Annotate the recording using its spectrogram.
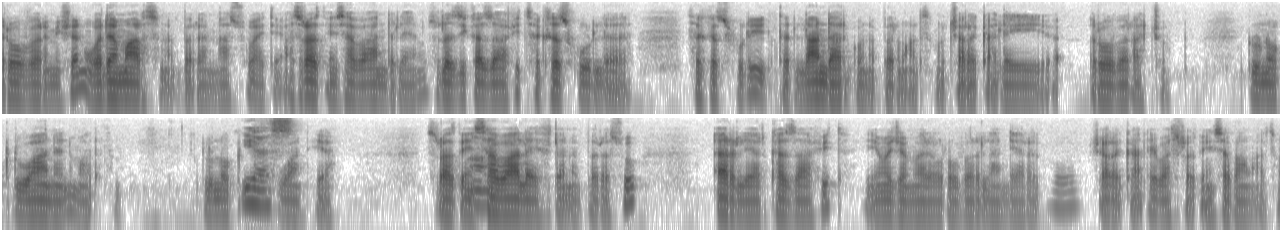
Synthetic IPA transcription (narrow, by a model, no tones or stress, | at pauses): jɾovəɾmiʃənwɔd̪əmaɾsnə̰bːə̰ɾʔəɨnːasːuajt̪ʰa̰sɾazət̪ʼəɲsəβaːnd̪lajnəwsɨləzːihkʰəzːabəfit̪səksəsfulə̰səksəsfulilt̪ʰɨnland̪aɾɡəwnəbːəɾma̰lət̪nə̰wt͡ʃʼə̰ɾəkʼalaj | ɾovəɾat͡ʃːɛwn | lunokd̪wanɨnmalət̪nəw | lunok̪wanja | asɾa̰zət̪ʼəɲsəβalajsɨlənəbːəɾəsːu | ʔəɾljɛɾkʰəzːabəfit̪jɛməd͡ʒɛmːəɾjawɾovəɾland̪jaɾəɡəwt͡ʃʼɛ̰ɾə̰kʼa̰lajbəasɾazət̪ʼə̰ɲsəβama̰lət̪nəw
